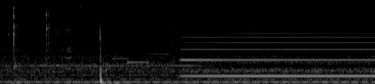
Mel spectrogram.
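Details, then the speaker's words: Minelab GPX 4500 metal detector under repair after a short circuit, still not working; a few clicks at switch-off, then a steady low droning tone that holds without change; it faults on shutdown, and the owner suspects damaged Mylar film. "now this thing's making stupid noises so that was short circuited but this isn't working still because when I turn it on I'll turn it off and we'll just listen to make that uh low tone"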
